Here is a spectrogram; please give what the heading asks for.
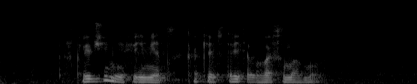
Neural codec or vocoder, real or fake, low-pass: codec, 24 kHz, 3 kbps, HILCodec; fake; 7.2 kHz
